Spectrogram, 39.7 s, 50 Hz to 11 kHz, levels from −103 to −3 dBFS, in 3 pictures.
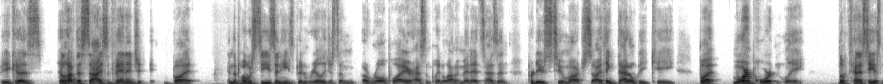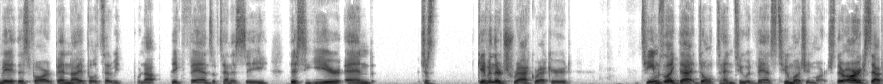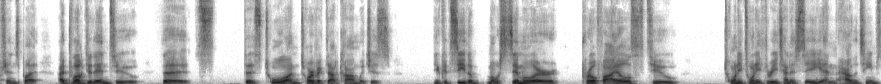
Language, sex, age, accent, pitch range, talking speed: English, male, 20-39, American, 115-135 Hz, 160 wpm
